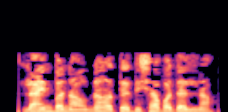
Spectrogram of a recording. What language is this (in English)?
Punjabi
